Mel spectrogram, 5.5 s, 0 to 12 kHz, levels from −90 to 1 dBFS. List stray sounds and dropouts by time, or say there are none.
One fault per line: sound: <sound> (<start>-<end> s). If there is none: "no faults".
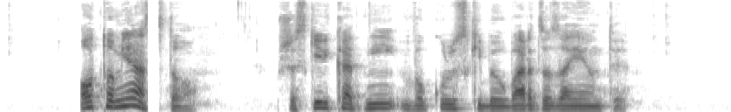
sound: dropout (1.1-1.2 s)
